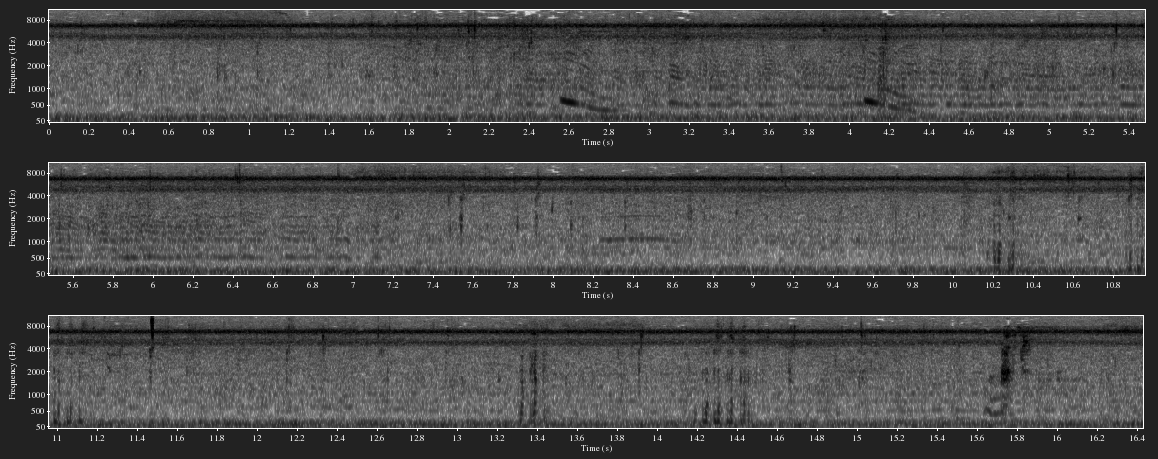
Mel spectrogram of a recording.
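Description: Insects droning steadily in two high, even pitches over a low steady rumble, with a few short falling squeaks now and then.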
